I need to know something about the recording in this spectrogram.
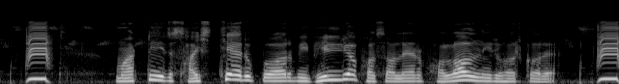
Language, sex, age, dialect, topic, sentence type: Bengali, male, 18-24, Jharkhandi, agriculture, statement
